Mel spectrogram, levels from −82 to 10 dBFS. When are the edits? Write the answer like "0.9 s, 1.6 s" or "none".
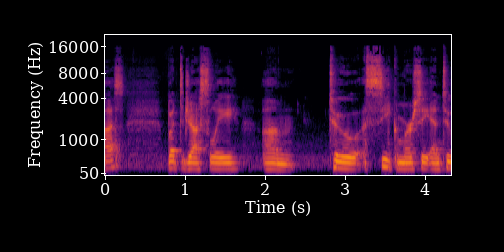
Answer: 0.9 s, 2.6 s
